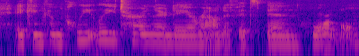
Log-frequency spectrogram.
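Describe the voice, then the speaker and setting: A woman's quiet voice, fairly low in pitch, with a dark, mellow tone and a fairly quick pace. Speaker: true-crime vlogger. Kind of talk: casual vlog monologue. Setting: at home. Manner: hesitant with fillers.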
